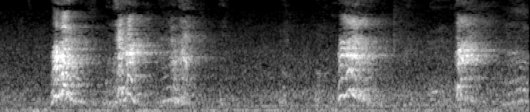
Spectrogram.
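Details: A Shih Tzu puppy, apparently angry at being recorded, gives a string of short, sharp, high yapping barks.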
